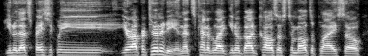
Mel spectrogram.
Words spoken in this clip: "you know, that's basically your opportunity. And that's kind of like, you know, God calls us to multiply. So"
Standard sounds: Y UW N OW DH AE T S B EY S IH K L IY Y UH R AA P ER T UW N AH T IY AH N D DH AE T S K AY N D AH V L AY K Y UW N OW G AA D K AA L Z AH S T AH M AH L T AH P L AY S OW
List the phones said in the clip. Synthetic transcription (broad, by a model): Y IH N OW DH AE T S B EY S IH K L IY Y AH R AA P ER T UW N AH T IY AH N DH AE T S K AY N D AH V L AY K Y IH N OW G AA D K AA L Z AH S T AH M AH L T AH P L AY S OW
